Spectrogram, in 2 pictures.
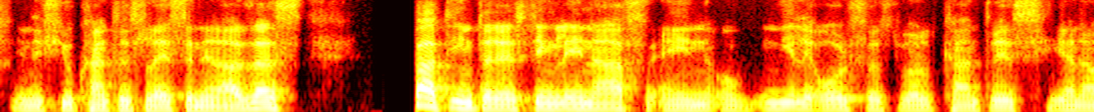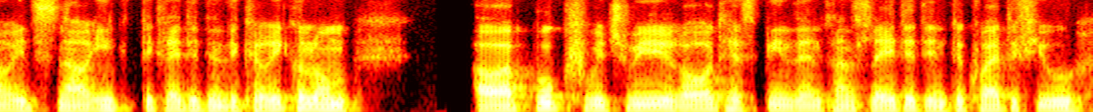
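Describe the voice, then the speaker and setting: Halting Austrian man giving a talk. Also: mid-range voice, steady tone, mellow. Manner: halting, many restarts and repeated words. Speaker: invited speaker, clinician researcher. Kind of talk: conference talk with slides.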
